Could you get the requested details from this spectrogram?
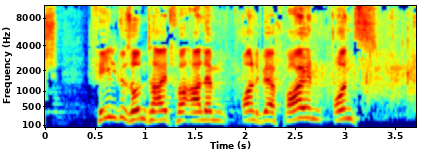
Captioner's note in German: Allgemeiner Beifall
